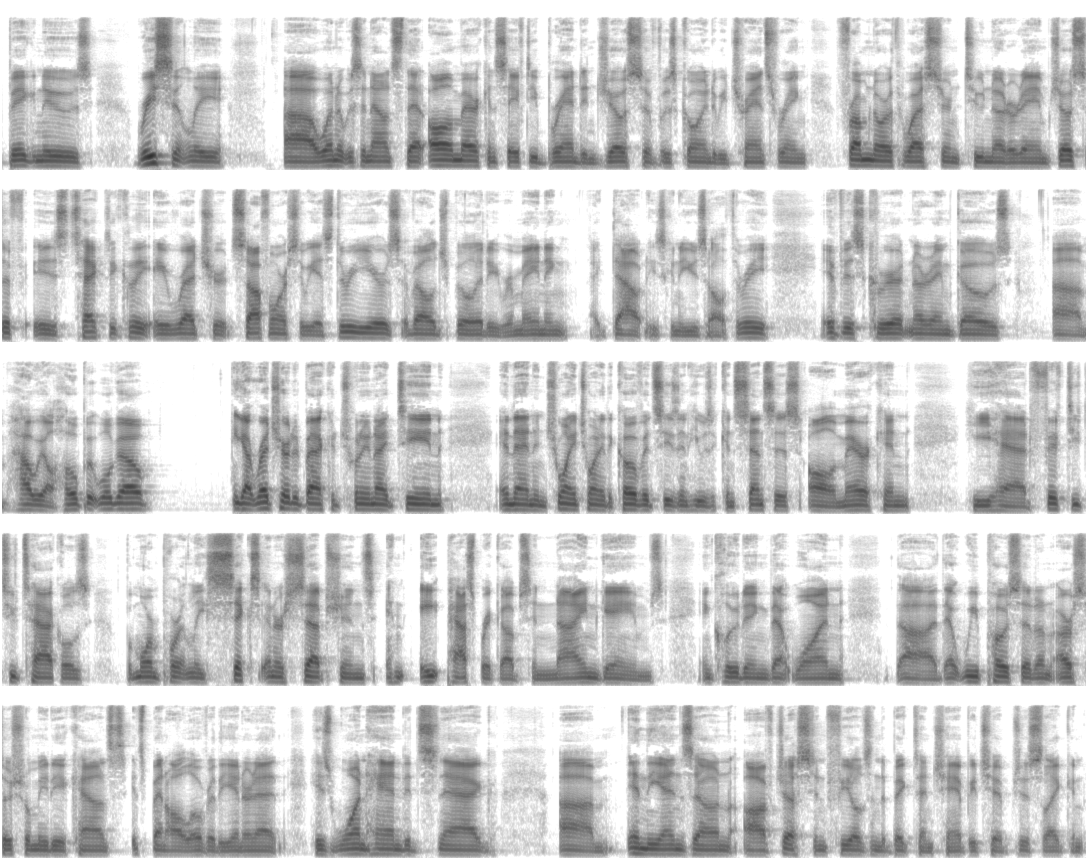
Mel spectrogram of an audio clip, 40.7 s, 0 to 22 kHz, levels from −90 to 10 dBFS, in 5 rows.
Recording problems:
uneven, jittery; strongly; from 2 to 39 s

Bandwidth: 14.5 kHz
